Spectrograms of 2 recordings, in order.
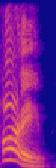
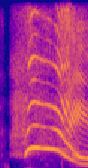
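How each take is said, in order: First: The greeting sounds even and neutral in pitch. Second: The greeting sounds bright, with the pitch going up. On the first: The speaker feels nothing special about the person. "If I'm neutral" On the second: The speaker is truly glad to see the person. "If I'm like genuinely really happy to see someone, ... my voice goes up"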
